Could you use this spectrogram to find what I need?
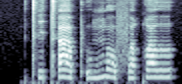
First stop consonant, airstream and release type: ejective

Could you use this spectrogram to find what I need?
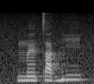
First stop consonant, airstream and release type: plain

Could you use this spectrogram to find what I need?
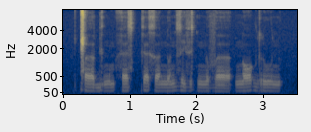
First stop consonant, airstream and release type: click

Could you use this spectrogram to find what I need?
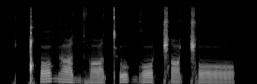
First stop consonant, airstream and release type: click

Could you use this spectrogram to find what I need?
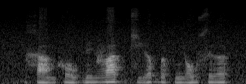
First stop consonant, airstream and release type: implosive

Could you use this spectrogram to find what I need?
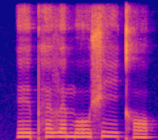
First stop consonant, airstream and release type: aspirated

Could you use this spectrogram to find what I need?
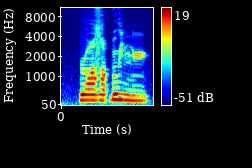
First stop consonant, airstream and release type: implosive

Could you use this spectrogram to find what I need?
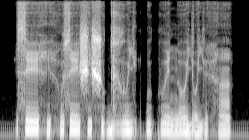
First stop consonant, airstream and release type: plain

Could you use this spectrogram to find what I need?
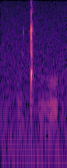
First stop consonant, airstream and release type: click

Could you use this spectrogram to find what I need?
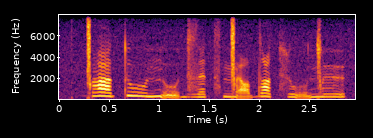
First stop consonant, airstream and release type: click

